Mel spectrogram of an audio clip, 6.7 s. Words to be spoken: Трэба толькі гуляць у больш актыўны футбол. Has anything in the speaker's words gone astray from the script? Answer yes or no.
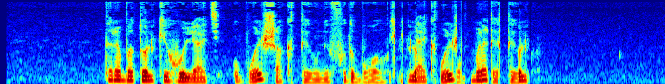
yes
